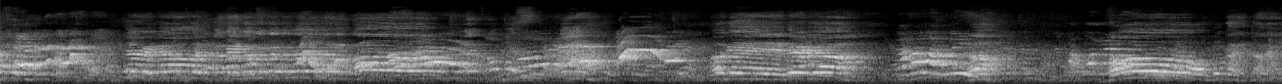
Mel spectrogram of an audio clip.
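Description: Young children talk and squeal excitedly close by.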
